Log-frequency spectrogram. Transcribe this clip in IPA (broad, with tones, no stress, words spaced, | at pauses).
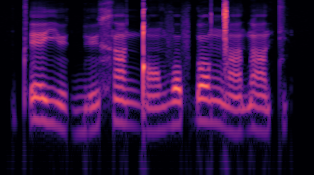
tʼe˧jy˩ɡ͡by˩˧ xã˥ŋ͡ǃɔ̃˩˧vɔ˥f ɗɔ˥ŋ͡ǀã˩˧ ɗã˧tʲ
